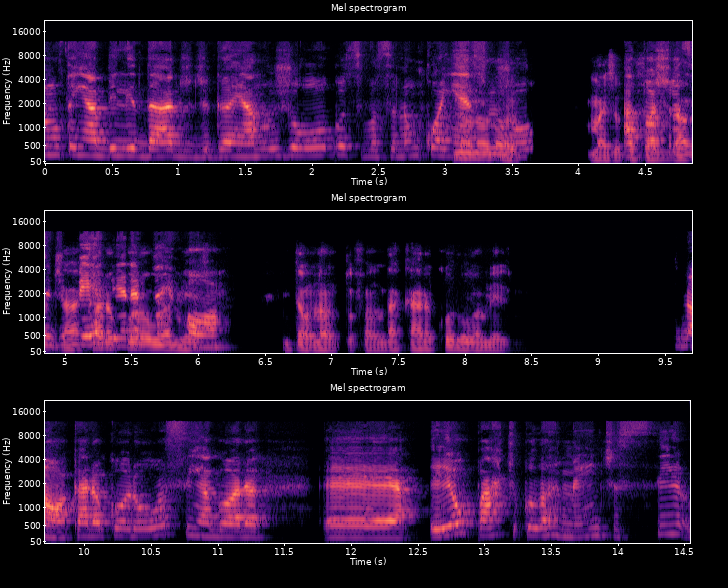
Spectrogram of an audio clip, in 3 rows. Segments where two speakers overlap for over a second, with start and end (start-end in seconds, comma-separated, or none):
4.3-6.2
